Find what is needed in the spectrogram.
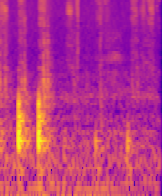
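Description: Dry-erase marker writing on a whiteboard: a few short strokes of the felt tip rubbing across the board, faint against the room.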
